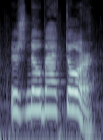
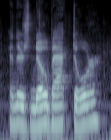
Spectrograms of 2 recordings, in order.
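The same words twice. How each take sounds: First: There's no back door. pitched high, falling on "door"; realizing he is locked out; dismayed answer. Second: And there's no back door? with a rising tune; checking for a way in; hopeful question. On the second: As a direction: ask "no back door?" still hoping, voice rising at the end. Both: Real, not acted.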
